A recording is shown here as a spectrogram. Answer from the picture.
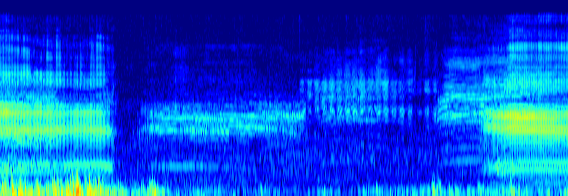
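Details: Lincoln Longwool sheep in England, hungry adults with grown lambs, giving long quavering bleats lasting one to two seconds each, several voices overlapping, with low rustling and handling noise underneath.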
